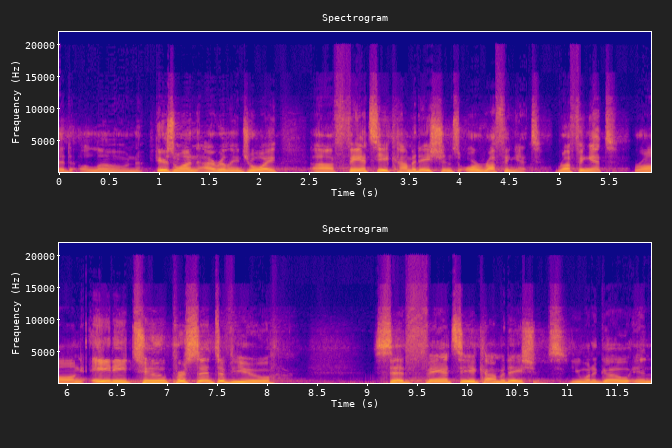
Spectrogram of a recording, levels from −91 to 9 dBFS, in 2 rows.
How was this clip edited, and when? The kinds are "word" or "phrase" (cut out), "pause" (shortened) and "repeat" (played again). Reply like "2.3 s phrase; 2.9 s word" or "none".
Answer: 0.9 s pause; 4.9 s pause; 5.7 s pause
